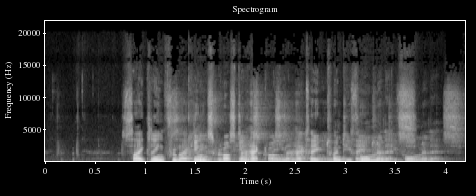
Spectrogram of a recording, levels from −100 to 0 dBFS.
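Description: Echo with no canceller runs throughout: each phrase returns about half a second later, roughly 7 dB quieter and thinner, picked up from the far-end loudspeaker.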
